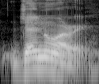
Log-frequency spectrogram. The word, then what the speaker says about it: January: January, January, January, January. So say all syllables. January, January. That's how you pronounce the word January, not January or January.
